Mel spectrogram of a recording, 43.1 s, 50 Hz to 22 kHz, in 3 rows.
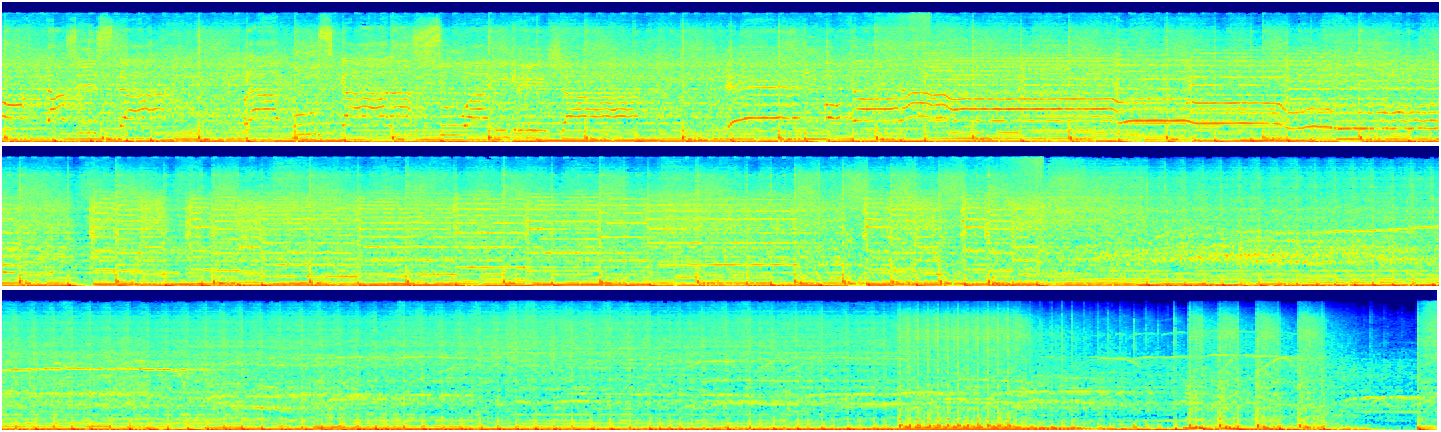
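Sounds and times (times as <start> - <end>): electric guitar: 0.0 - 39.8
bass guitar: 0.0 - 43.0
drums: 0.0 - 43.0
rock band playing: 0.0 - 43.0.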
